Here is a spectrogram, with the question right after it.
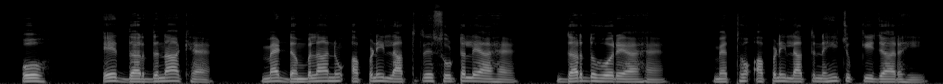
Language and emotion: Punjabi, sad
